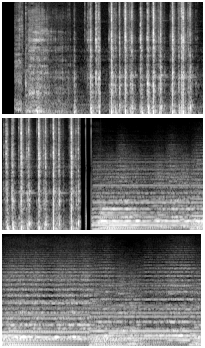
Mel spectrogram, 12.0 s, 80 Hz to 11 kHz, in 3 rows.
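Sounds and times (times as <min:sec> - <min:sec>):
typewriter keys clicking: 0:01.7 - 0:05.6.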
